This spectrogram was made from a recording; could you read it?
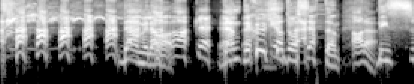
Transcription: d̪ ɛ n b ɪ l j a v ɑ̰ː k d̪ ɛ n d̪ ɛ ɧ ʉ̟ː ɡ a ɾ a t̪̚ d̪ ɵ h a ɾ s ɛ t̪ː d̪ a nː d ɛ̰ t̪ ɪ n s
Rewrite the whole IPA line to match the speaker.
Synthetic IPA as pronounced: d̪ ɛ n v ɪ l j a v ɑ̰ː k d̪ ɛ n d̪ ɛ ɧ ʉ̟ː k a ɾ a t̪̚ d̪ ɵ h a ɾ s ɛ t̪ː d̪ ɛ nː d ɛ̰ d̪ ɪ n s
